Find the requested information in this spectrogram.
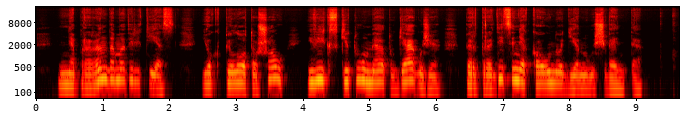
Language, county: Lithuanian, Vilnius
